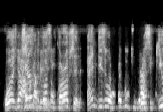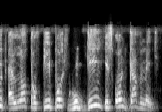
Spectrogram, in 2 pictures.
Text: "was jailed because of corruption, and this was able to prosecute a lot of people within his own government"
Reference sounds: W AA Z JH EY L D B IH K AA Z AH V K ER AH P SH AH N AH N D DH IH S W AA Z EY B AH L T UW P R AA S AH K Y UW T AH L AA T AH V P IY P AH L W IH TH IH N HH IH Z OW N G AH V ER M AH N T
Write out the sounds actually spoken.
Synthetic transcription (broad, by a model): W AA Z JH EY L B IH K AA S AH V K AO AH P SH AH N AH N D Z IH W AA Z EY B AH L T UW P R AA S AH K Y UW T AH L AA T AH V P IY P AH L W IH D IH N HH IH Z OW N G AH V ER M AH N T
